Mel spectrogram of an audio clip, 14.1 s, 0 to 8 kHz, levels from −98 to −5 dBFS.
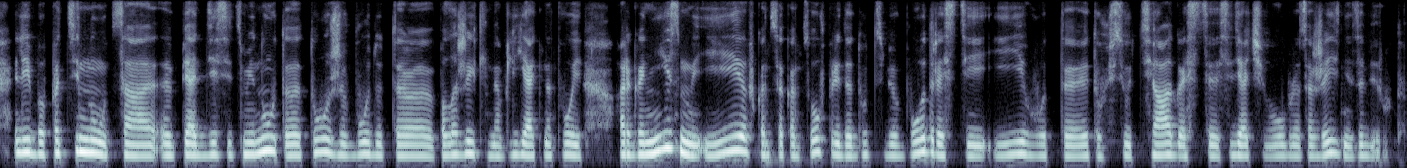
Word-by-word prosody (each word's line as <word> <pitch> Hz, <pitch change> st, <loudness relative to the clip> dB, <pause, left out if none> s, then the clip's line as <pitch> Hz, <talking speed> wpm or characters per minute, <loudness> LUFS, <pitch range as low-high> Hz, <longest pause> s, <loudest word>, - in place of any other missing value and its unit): либо 180 Hz, -2 st, +3 dB
подтянуться, 165 Hz, -4 st, +3 dB
а, 150 Hz, +1 st, -1 dB
5-10 155 Hz, +1 st, -1 dB
минут 190 Hz, +5 st, +4 dB, 0.3 s
тоже 185 Hz, -6 st, 0 dB
будут, 155 Hz, 0 st, -3 dB
а, 145 Hz, -1 st, 0 dB
положительно 155 Hz, +1 st, -2 dB
влиять 150 Hz, 0 st, -1 dB
на 150 Hz, -, -2 dB
твой 155 Hz, -2 st, -2 dB, 0.3 s
организм 170 Hz, +5 st, +5 dB
и, 180 Hz, +9 st, +3 dB
в -, -, -12 dB
конце 155 Hz, -1 st, -3 dB
концов, 160 Hz, +7 st, -3 dB
придадут 155 Hz, -1 st, -3 dB
тебе 150 Hz, -1 st, -6 dB
бодрости 155 Hz, 0 st, -1 dB
и 150 Hz, +4 st, -2 dB
вот 145 Hz, -1 st, -7 dB
эту 140 Hz, 0 st, -2 dB
всю 145 Hz, +2 st, -6 dB
тягость 145 Hz, -1 st, -2 dB
сидячего 145 Hz, -1 st, -3 dB
образа 145 Hz, 0 st, -4 dB
жизни 150 Hz, 0 st, -2 dB
заберут. 145 Hz, +1 st, -9 dB
155 Hz, 125 wpm, -23 LUFS, 145-170 Hz, 0.3 s, организм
